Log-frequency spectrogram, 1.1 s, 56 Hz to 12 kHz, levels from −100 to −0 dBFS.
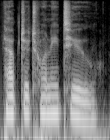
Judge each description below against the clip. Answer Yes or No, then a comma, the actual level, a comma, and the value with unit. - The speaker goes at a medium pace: Yes, average, 160 wpm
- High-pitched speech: No, medium, 140 Hz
